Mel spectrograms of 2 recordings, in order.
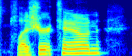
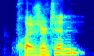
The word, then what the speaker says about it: Pleasureton: it's pronounced Pleasureton. – Pleasureton. – Because it was probably founded by the English.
